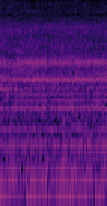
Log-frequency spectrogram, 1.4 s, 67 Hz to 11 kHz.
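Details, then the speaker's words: 2008 Mercedes C300 running, near power steering reservoir and pump: steady high whine with faint fast buzz and ticking/vibrating underneath; owner suspects power steering pump (possibly rack), plans pump replacement, unconfirmed. "It's causing that vibrating, whiny noise."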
